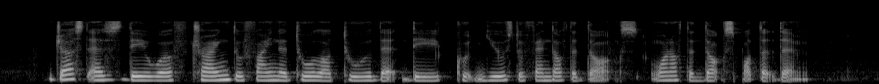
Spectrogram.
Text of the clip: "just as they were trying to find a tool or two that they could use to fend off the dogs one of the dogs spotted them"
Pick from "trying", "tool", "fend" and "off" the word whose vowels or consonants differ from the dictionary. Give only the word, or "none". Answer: none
